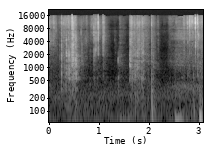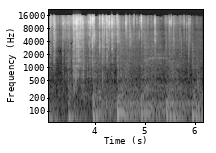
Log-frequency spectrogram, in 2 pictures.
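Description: Foil wrapper of a Topps baseball card pack crinkling in the hands, sparse at first and then busier from about halfway, as the pack is torn open, with a few soft knocks of handling.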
